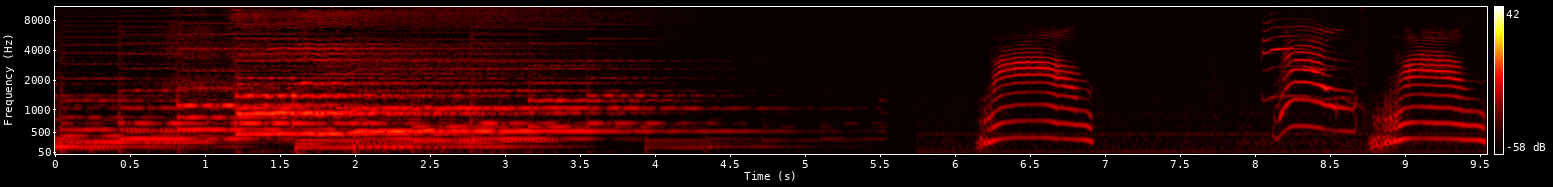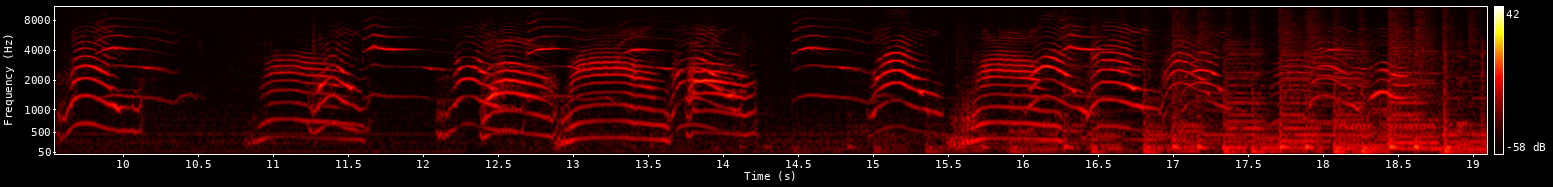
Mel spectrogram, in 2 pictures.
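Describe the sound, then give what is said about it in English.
After a few seconds of music fading out, a cat meows repeatedly and loudly, a rising-and-falling series of drawn-out cries with short gaps between them, alone with no talking. “And in case you don't speak cat”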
